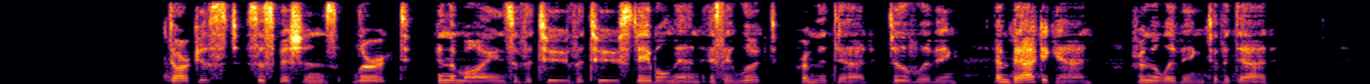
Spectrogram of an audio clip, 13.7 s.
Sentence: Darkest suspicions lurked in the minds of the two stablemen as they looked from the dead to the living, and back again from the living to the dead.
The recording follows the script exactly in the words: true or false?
false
